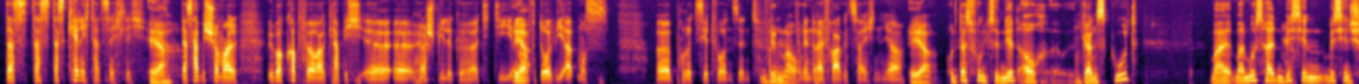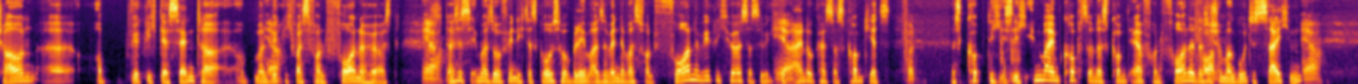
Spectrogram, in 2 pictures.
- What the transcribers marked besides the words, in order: other background noise; static; distorted speech
- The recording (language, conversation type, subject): German, unstructured, Wie gehen Sie an die Entwicklung Ihrer Fähigkeiten heran?
- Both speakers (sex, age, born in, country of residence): male, 40-44, Germany, Portugal; male, 65-69, Germany, Germany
